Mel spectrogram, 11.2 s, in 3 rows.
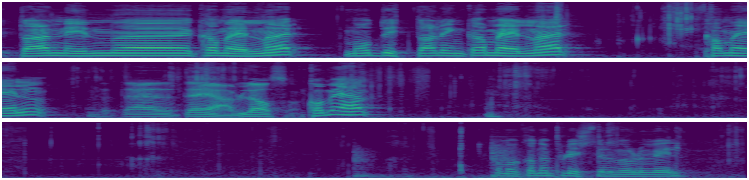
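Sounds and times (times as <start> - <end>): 
speech: 0.1 - 6.4, 9.9 - 11.0
chewing a mouthful of dry crackers: 2.7 - 11.1.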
